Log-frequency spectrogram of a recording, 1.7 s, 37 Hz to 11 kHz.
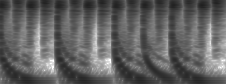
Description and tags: EDM TRAP BEAT 140
Come up with this 140 bpm 4x4 beat using LMMS and figured I would share it. Make sure to tag me if you use it.
140-tempo, Beat, Drum, Drums, EDM, Electronic, Kick, loop, Music, trap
